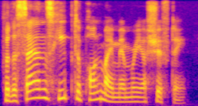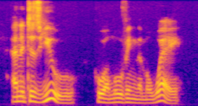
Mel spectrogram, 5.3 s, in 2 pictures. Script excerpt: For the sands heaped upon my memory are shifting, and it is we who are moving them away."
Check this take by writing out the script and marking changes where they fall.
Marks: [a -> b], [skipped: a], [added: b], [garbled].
For the sands heaped upon my memory are shifting, and it is [we -> you] who are moving them away."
